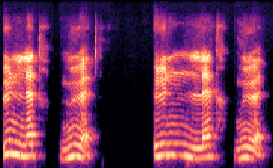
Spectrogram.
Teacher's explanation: No se pronuncia la E final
